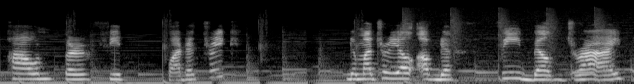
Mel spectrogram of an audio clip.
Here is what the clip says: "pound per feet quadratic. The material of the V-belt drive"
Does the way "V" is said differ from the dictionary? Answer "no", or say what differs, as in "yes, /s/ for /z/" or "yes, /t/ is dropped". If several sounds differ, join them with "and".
yes, /f/ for /v/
